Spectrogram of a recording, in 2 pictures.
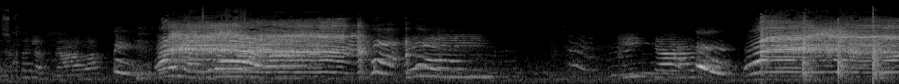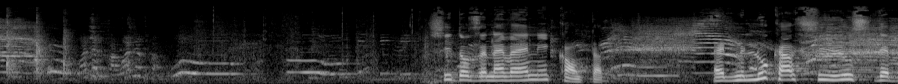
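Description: A baby coos and babbles through a loudspeaker.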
